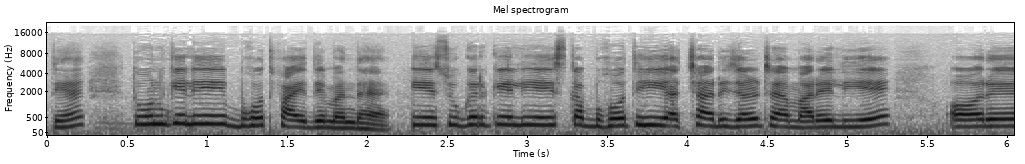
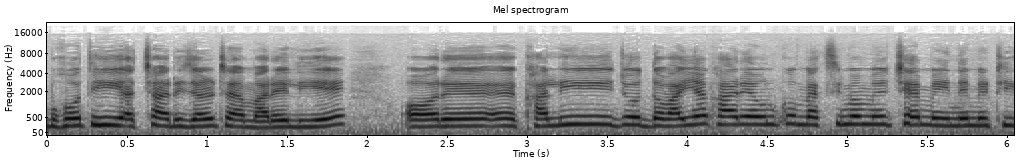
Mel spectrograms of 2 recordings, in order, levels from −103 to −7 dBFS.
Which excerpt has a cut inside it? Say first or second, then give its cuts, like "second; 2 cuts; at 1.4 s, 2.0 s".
first; 1 cut; at 2.3 s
